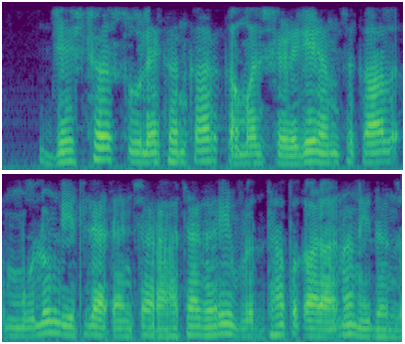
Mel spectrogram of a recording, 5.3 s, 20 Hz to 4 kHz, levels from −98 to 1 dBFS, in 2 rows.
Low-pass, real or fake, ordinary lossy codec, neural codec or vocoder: 3.6 kHz; fake; none; vocoder, 22.05 kHz, 80 mel bands, WaveNeXt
